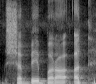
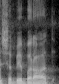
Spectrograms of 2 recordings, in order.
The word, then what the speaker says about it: شب براءت: صادق تک رہتی ہے۔ اس لفظ کا اصل تلفظ شب براءت ہے۔ عام طور پر جو مشہور ہے شب برات، یہ غلط ہے۔ برات کا معنی ہوتا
